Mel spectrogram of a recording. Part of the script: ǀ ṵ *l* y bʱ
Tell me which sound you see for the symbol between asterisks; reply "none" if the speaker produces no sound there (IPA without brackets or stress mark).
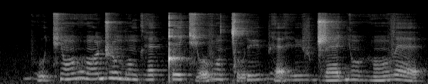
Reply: ɾ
